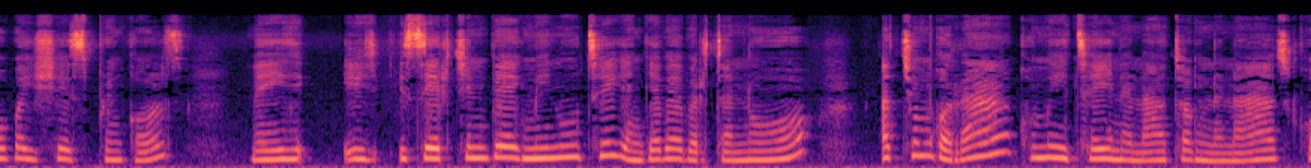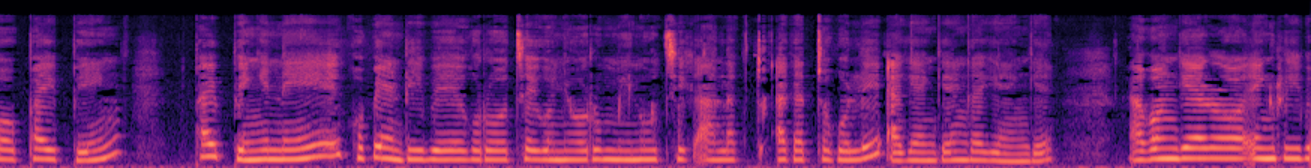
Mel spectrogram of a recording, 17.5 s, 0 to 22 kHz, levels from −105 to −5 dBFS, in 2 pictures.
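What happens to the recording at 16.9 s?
At 16.9 s, as across the whole clip, the speech carries plainly audible HE-AAC compression damage, likely from an HE-AAC encode at a low rate that fits about 24 kbps. The upper band is not the original. It is rebuilt by copying lower bands upward under a coarse envelope, so s sounds come out gritty, metallic or lispy, and nothing remains above 14.9 kHz. Plain low-bitrate AAC or MP3 would sound dull and muffled, with swirly artefacts. Here the treble stays bright but synthetic, with harmonics that don't line up across the crossover.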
